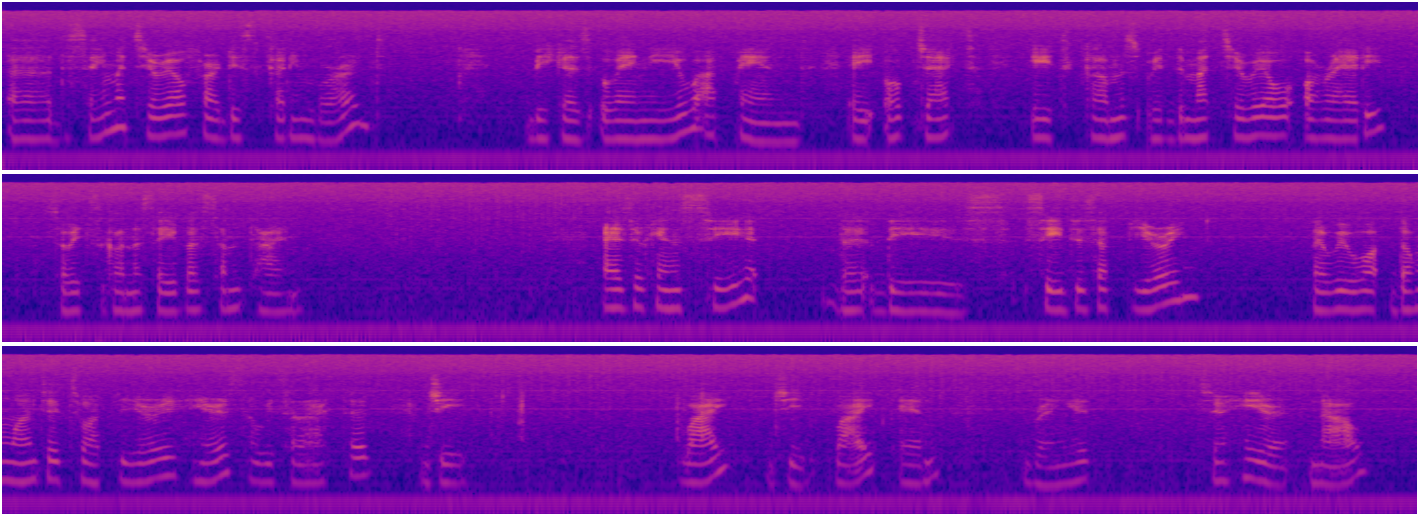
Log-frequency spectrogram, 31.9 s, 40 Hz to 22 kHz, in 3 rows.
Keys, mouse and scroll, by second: 13.4-14.3 scroll up 1, 14.3-15.3 scroll down 1, 22.0 click, 24.2 g, 29.5 scroll up 1, 29.8-30.2 scroll down 3.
